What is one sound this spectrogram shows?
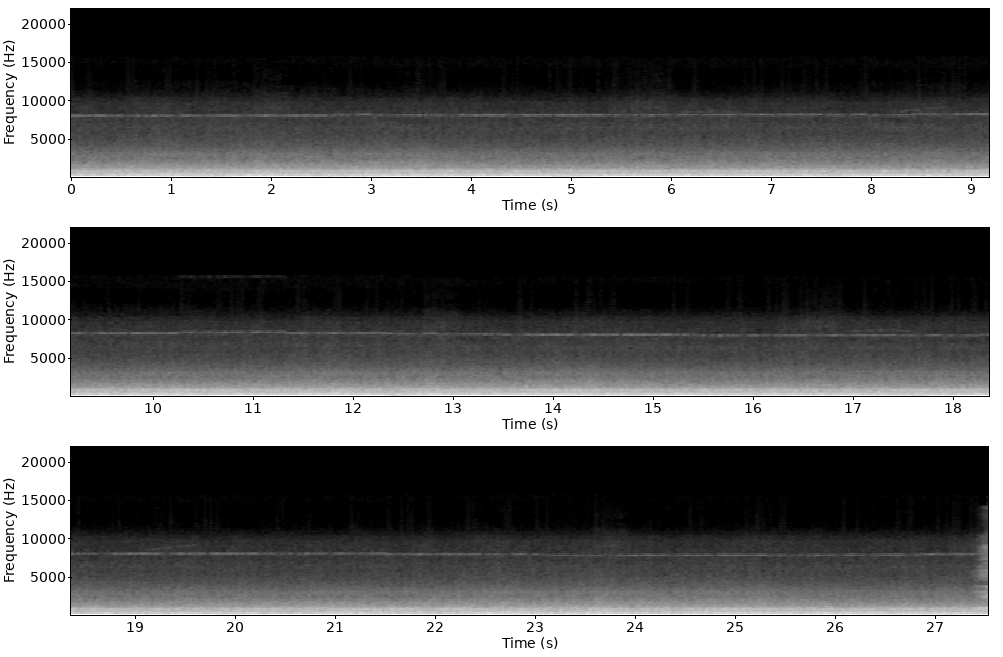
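Tyres roll on a highway with a steady road noise.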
